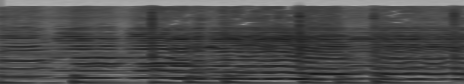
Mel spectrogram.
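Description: Carnatic violin playing a sustained melodic line with wavering gamaka ornaments, accompanied by steady hand-drum strokes.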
